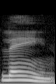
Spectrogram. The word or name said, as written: lane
